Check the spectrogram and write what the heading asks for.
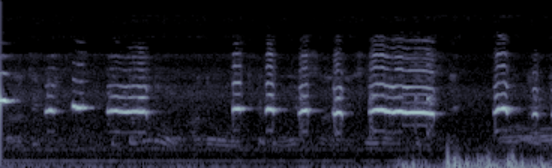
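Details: Cockatiel kept as a pet, singing for a companion cockatiel: series of short whistled notes and a long harmonic-rich whistle, with a low thumping or handling noise near the end.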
